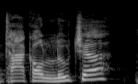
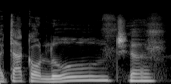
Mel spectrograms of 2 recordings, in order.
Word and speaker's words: Lucha: We're sponsored by Taco Lucha. Hold on. I didn't say it right. By Taco Lucha.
